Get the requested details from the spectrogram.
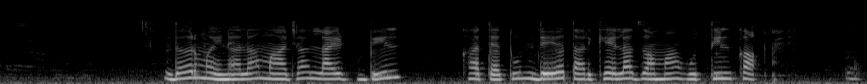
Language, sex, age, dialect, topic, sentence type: Marathi, female, 18-24, Standard Marathi, banking, question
